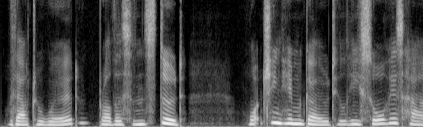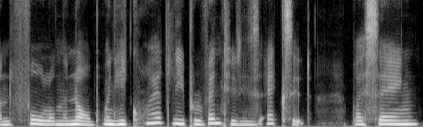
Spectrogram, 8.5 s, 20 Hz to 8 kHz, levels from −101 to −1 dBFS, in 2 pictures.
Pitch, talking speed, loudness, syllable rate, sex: 225 Hz, 175 wpm, -17 LUFS, 4.6 syllables/s, female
